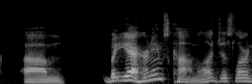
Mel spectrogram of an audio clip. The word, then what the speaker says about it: Kamala: weird coincidence there um but yeah her name's kamla just learn how to say it it's not hard kamla uh and it does bother me when people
